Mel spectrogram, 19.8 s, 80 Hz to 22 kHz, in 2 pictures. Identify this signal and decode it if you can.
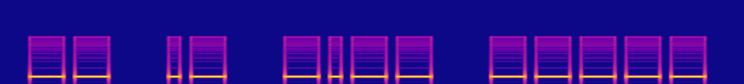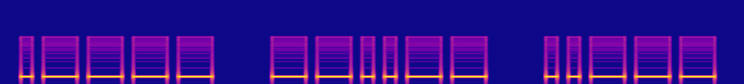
Morse code, heard as a keyed tone, about 8 wpm, spaced as for 6 wpm, 440 Hz. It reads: MAY 01, 2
